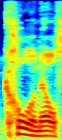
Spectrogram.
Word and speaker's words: colonel: I can't be Colonel Sanders, I have to be Colonel Sanders. – Colonel. – Okay. – Or maybe you actually spell it Colonel. K-E-R-N-E-L.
